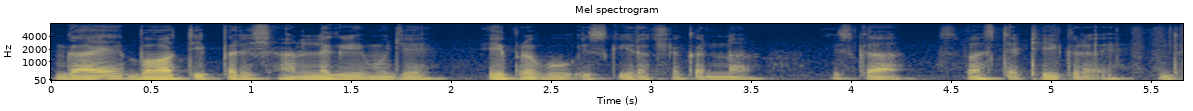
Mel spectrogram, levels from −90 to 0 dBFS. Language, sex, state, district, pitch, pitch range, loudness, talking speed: Hindi, male, Himachal Pradesh, Shimla, 105 Hz, 100-110 Hz, -23 LUFS, 180 wpm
